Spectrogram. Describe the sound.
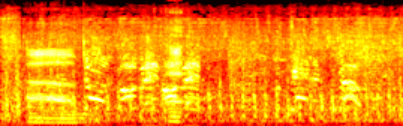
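Loud, steady thumping drone of military helicopters flying away from a jungle clearing, with rising and falling tonal sweeps and indistinct voices mixed into the roar.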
